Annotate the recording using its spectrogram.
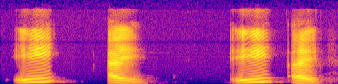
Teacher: देखिए आप जब उच्चारण स्थान करते हैं कि ए ऐ, तो आपकी जो जीवा से, आपके कंठ से भी आवाज आती है, और आपकी जो जीवा होती है वो नीचे की ओर जाती है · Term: कंठ तालव्य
